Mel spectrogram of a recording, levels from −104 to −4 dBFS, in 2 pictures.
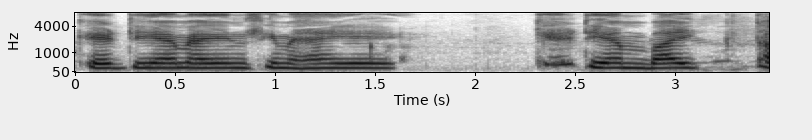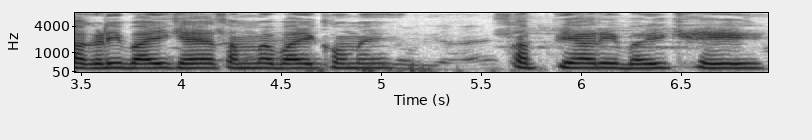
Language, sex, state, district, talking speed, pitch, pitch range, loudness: Hindi, male, Uttar Pradesh, Muzaffarnagar, 155 wpm, 230 Hz, 225-240 Hz, -14 LUFS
